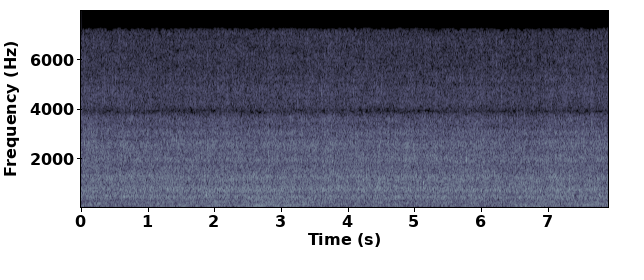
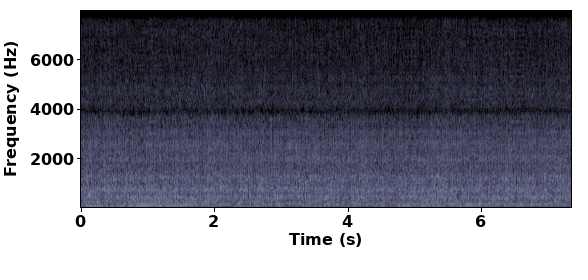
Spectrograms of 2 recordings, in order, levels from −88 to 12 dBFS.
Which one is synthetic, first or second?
second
